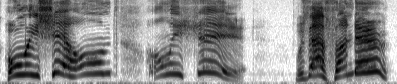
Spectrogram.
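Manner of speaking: put-on high, panicked Mexican accent, slow and stretched. Terrified Aztecs hearing cannons for the first time, Mexican accent panic. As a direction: squeal it in a frantic Mexican accent. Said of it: "doing my best to do a Mexican accent".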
